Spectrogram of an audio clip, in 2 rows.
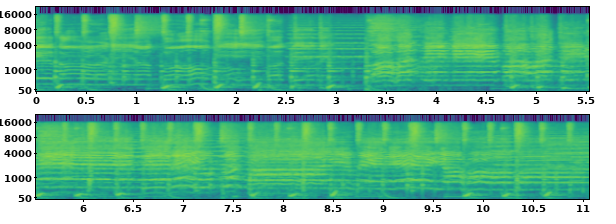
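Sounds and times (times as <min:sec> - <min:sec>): man and woman singing: 0:00.0 - 0:11.0
steady drum beat: 0:00.0 - 0:11.0.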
